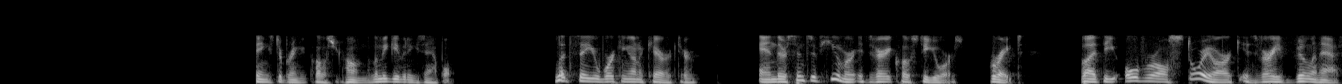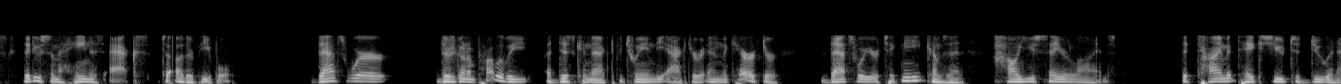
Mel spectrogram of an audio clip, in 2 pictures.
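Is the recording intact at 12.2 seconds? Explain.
No, there's a bit error spike at 12.22 s, right between "the overall story" and "is very villainesque". A single bit flipped in one sample, so its value jumped by a power of two and then snapped straight back. You hear it as one sharp, broadband tick that has nothing to do with the speech around it. The call-path sound around it is narrow, with nothing above 4 kHz from the G.711 mu-law link.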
